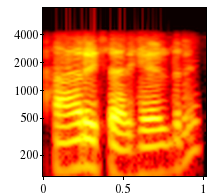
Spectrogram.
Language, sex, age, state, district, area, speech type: Kannada, male, 18-30, Karnataka, Gulbarga, rural, conversation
